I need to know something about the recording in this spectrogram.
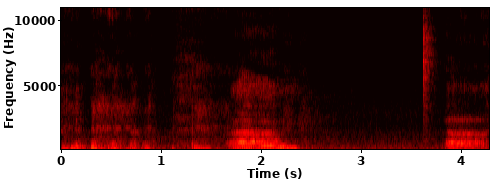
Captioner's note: both laugh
